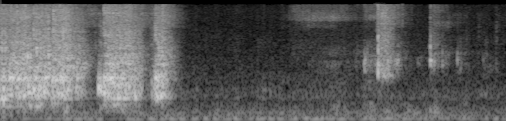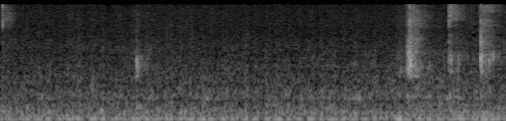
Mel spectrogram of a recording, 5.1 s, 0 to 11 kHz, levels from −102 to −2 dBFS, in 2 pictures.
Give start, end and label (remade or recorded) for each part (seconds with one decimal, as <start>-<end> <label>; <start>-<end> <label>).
0.0-1.6 recorded; 1.6-2.6 remade; 2.6-5.1 recorded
